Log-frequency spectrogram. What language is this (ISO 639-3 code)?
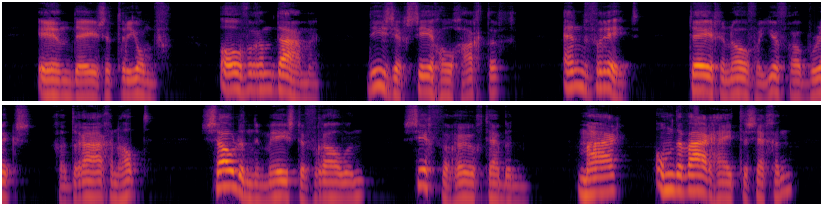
nld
